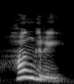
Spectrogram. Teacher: in hungry, you have the UNG sound for hungry as the stress in the word. So hungry, you have UNG portion with more stress.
